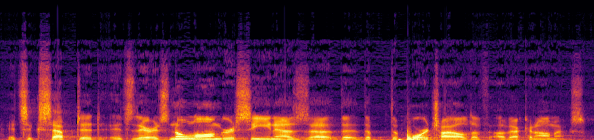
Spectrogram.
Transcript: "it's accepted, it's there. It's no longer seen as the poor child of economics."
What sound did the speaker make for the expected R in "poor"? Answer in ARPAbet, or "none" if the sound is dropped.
R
